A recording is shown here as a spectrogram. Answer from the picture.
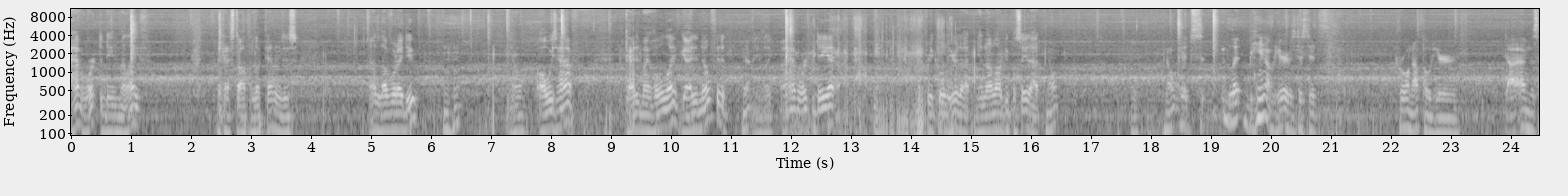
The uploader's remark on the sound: Live from Camp!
